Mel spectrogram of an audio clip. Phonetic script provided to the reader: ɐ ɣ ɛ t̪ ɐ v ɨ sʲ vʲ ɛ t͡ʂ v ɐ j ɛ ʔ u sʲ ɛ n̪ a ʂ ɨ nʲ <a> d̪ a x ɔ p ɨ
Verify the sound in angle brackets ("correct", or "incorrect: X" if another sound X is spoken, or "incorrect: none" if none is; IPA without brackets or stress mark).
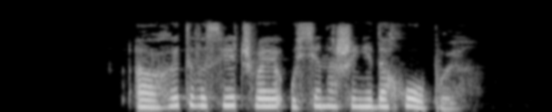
incorrect: ɛ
